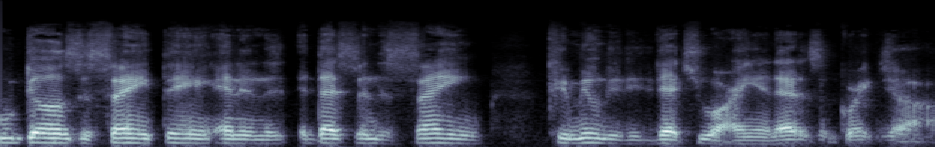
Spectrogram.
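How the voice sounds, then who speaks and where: A man's monotone, flat intonation in a dry, close sound with no echo. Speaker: show host. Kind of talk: casual interview. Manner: stammering repetitions.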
